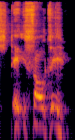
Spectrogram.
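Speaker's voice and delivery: mocking tone delivered through a cackle. Narrating a character taunting a player after an attack, cackling taunt. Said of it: "He just kind of cackles and goes".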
